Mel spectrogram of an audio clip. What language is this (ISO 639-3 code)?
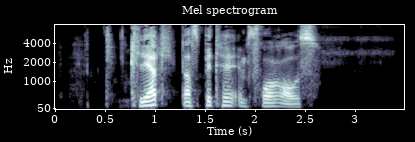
deu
